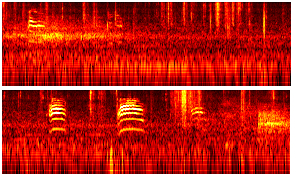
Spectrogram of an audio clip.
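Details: Siamese cat meowing while enjoying a belly rub: a few short, clear meows with arched pitch, spaced a second or two apart, over a steady low background hum and rustling.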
